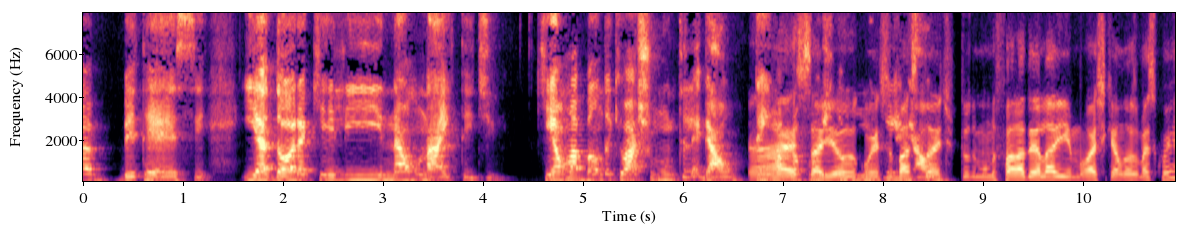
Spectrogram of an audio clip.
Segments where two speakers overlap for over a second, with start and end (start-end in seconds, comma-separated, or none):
6.7-8.7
